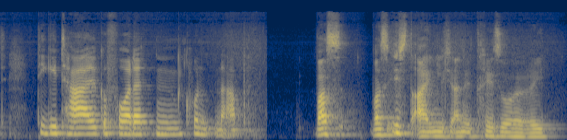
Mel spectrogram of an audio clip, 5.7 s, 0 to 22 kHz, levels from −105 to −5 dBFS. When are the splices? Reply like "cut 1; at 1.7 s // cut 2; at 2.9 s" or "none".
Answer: cut 1; at 3.0 s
